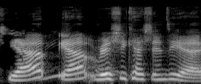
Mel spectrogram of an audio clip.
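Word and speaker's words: Rishikesh: Is it ricocheted? I don't even know how to pronounce it. Rishih. Yep. Yep. Rishies, India.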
